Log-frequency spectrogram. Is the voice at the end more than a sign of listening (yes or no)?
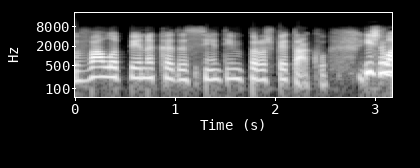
yes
